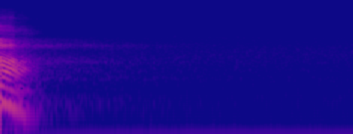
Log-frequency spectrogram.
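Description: The end of a spoken word falls steeply in pitch and trails off into a breathy, sigh-like fade within the first half second. Then near silence: room tone.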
